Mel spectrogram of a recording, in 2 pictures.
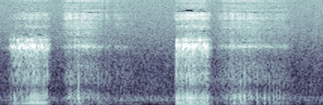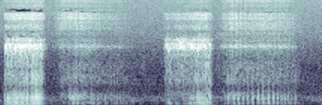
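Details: Deep, rhythmic snoring from Osa, a foster mastiff fast asleep: sharp, loud rasping bursts alternate with longer, gentler wheezy breaths, roughly one snore every two seconds.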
